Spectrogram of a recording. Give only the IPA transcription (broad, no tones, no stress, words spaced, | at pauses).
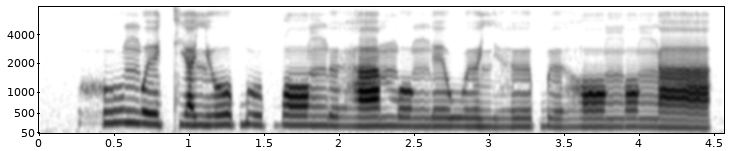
huŋʷetʲalʲ oɓu ɓɔŋʏ ɦamoŋe wʏlʲ ɦʏɓʏ ɦɔŋɔ ŋa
